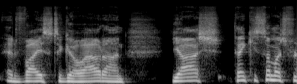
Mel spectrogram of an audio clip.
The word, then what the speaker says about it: Jaszcz: is so unusual and it's spelled j a s zcz that's pronounced Yash you can just go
